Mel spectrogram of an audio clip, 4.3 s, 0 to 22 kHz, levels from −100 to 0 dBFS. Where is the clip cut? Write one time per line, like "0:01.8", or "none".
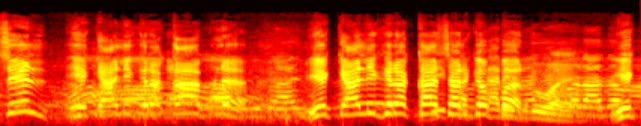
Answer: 0:02.2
